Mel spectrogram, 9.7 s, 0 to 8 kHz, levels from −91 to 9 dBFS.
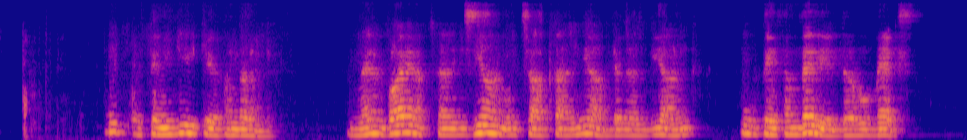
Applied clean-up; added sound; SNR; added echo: neural mask model DeepFilterNet 3.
